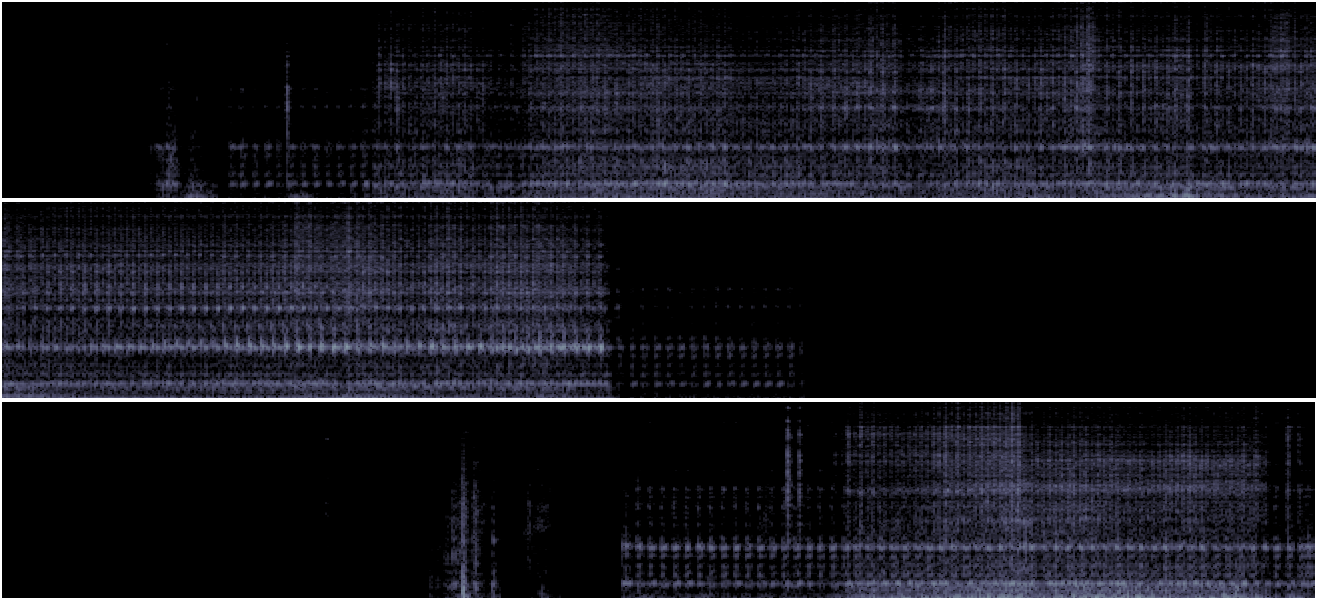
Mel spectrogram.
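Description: A lathe motor hums steadily as wood spins.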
